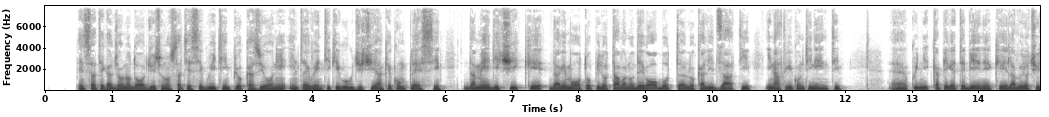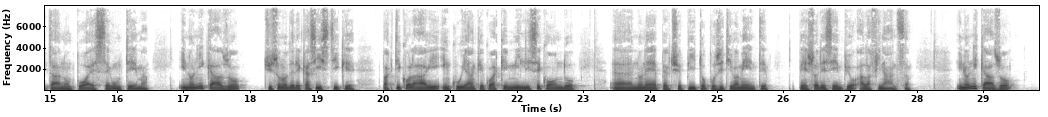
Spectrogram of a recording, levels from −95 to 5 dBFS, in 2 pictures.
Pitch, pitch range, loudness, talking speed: 105 Hz, 100-110 Hz, -23 LUFS, 130 wpm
